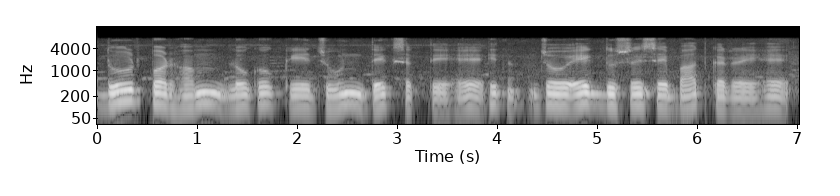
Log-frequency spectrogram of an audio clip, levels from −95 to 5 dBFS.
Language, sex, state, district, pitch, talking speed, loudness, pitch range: Hindi, male, Sikkim, Gangtok, 110 Hz, 155 wpm, -18 LUFS, 100-120 Hz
